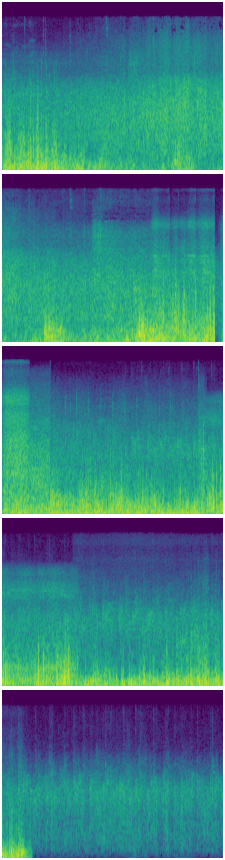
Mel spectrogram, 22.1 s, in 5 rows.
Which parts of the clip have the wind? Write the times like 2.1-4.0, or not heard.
0.0-18.2.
